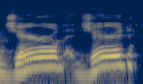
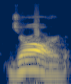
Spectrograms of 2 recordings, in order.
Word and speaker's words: Gerard: This is directed by Jared Johnston. Is it Gerard? Gerard. That's how you say it.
